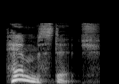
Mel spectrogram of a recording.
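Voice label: "hemstitch", British English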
